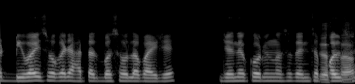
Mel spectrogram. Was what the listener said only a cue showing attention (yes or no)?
yes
